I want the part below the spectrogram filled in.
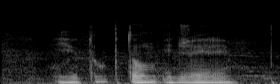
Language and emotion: Russian, sad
